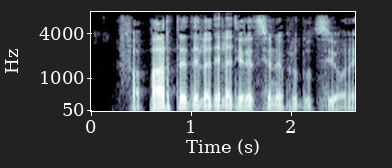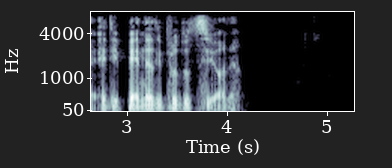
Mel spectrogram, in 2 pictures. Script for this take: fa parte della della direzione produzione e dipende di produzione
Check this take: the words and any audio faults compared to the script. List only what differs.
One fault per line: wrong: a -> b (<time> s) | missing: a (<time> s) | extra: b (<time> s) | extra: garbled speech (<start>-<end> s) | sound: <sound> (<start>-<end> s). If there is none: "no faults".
no faults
